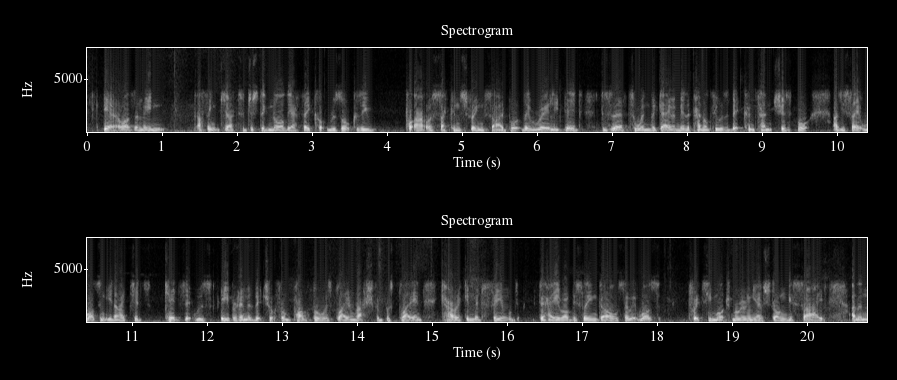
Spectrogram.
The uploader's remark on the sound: joins on the phone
